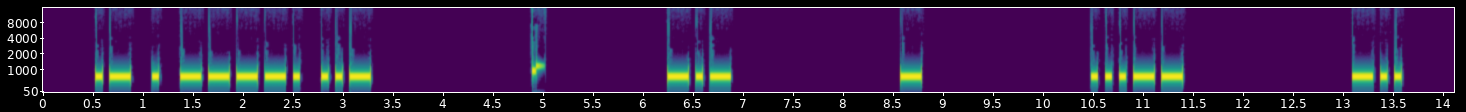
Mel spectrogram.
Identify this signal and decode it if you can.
Morse code, heard as a keyed tone, about 17 wpm, spaced as for 7 wpm, 700 Hz. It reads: AE9U KT3D
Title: USA Call Signs - 4 Characters - 8x Character Spacing - 17wpm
